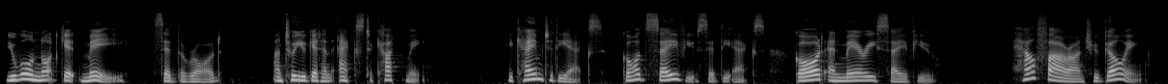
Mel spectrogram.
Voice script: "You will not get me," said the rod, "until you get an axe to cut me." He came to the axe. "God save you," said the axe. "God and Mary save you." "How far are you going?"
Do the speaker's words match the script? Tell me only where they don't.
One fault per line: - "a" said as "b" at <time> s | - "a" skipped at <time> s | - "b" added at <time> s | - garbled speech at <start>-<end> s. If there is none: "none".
- "are" said as "aren't" at 10.7 s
